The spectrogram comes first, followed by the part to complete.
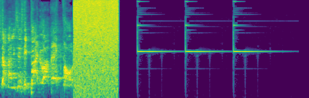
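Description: A loud burst of static hiss lasting about a second cuts off suddenly. Then a bell dings three times, about a second apart, each strike ringing on and fading.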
